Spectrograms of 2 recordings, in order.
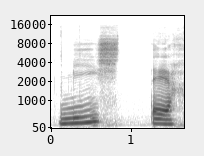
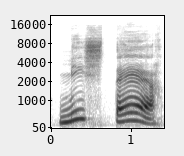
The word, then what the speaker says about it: mister: Atenção à pronúncia correta da palavra mister. Mister, ó, sublim para você saber qual é a sílaba tônica. É essa, é a última. Ela é uma oxítona.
